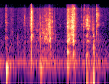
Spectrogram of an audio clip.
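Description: Tarot cards being drawn from the deck and handled: a scattering of short, crisp clicks and snaps, with a couple of soft low knocks.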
